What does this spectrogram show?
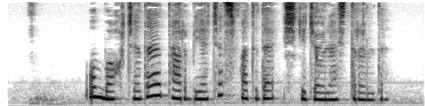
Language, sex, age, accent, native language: Uzbek, female, 18-24, Qashqadaryo, Uzbek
